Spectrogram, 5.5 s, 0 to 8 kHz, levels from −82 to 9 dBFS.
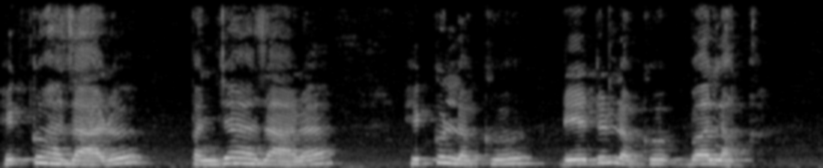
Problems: constant background noise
